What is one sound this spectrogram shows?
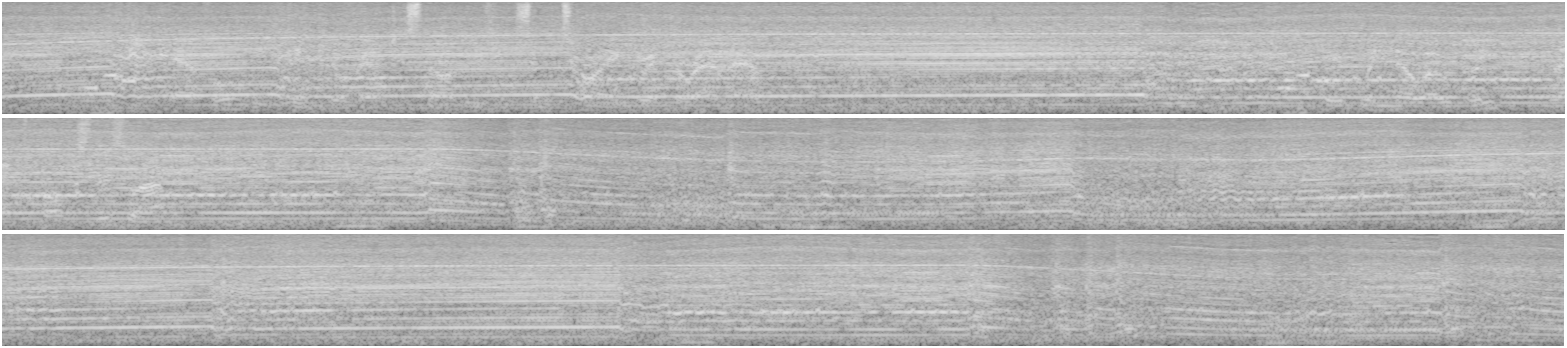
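A racing car engine screams at high revs, dropping in pitch as it shifts down and rising again as it speeds up.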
